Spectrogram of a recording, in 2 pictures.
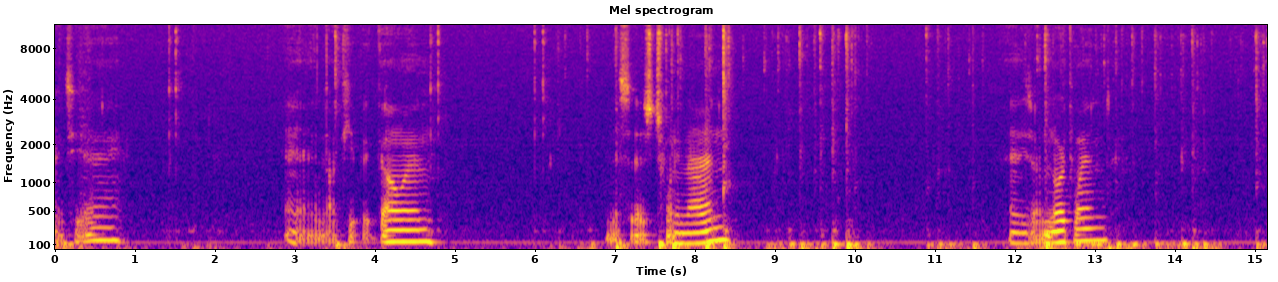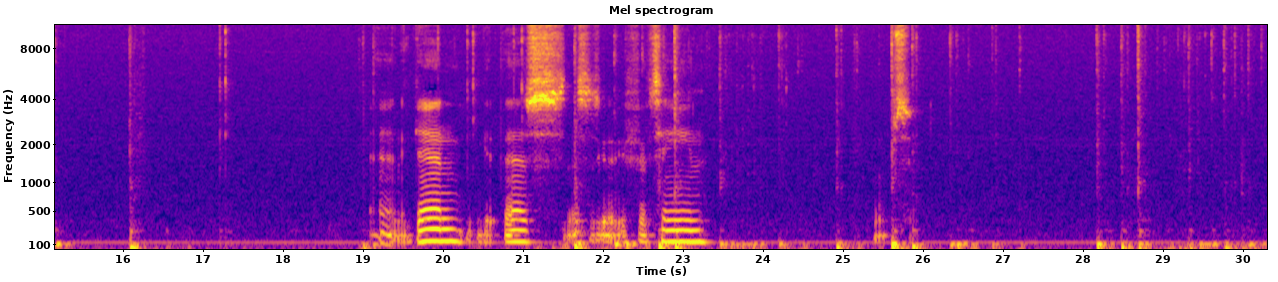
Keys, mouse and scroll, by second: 0.0-0.1 typing, 3.0 space, 6.5-14.7 typing, 15.7 ', 18.5 space, 20.9-23.0 typing, 24.4-30.3 typing.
